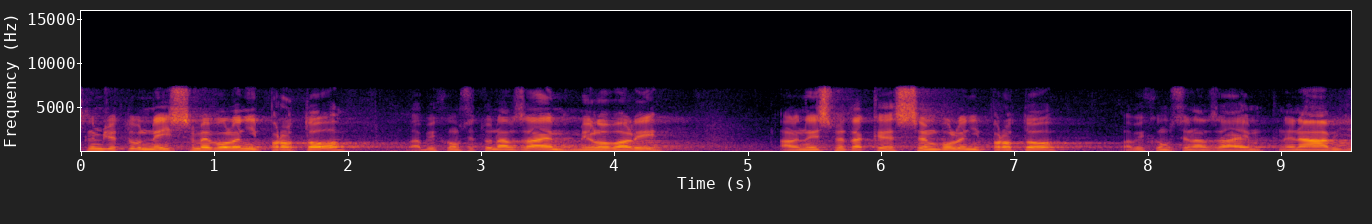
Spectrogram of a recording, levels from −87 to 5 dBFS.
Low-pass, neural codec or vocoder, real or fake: 7.2 kHz; none; real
